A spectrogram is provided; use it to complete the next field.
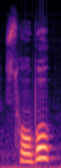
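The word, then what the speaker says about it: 素朴: 마찬가지로 우리말에 박이라고 있습니다 그래서 음의 막으라고 읽으시면 안 되고요 바로 보시는 거죠 처럼 보 그라고 읽어서 소박이란 한자는 소복 그라고 읽어 주셔야 되겠습니다 자 이어지는 단어 보실까요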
